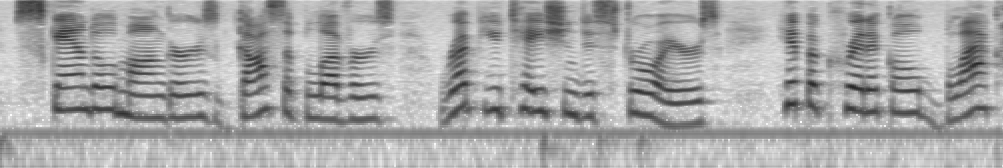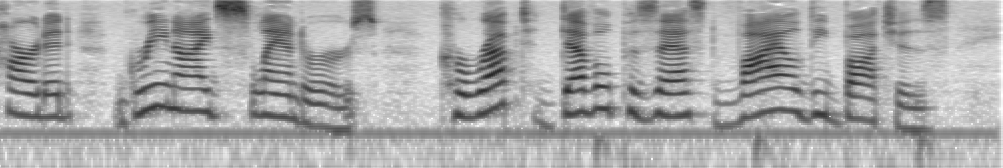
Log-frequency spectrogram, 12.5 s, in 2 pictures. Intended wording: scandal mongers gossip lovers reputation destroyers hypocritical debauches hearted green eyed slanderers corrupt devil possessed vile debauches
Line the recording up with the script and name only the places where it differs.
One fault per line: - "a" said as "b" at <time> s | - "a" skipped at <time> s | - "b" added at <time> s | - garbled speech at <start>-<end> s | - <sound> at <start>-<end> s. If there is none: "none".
- "debauches" said as "black" at 5.8 s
